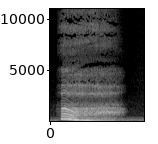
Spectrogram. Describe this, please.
Male Ahhhh
Male voice relief sound - relaxing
